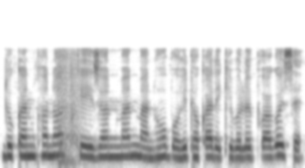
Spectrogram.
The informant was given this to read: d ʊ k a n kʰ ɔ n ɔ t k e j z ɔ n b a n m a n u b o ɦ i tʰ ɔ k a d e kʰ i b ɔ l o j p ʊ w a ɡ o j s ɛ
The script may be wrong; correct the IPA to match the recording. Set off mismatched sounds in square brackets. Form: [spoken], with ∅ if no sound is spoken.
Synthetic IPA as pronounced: d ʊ k a n kʰ ɔ n ɔ t k e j z ɔ n [m] a n m a n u b o ɦ i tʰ ɔ k a d e kʰ i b ɔ l o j p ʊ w a ɡ o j s ɛ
